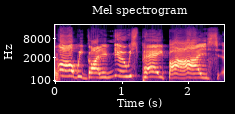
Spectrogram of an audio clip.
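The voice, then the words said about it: Imitated New York Newsies accent. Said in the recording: “did you use the accent? ... they got New York accents.”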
